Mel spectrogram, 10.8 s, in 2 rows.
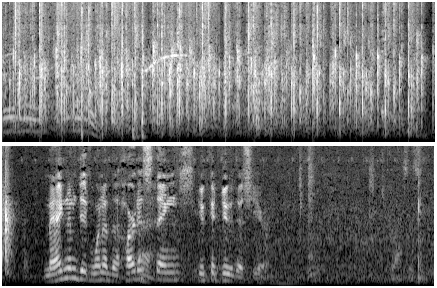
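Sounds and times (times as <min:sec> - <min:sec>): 
whoops: 0:00.0 - 0:02.5
audience clapping at a Fetishman San Diego gathering: 0:00.0 - 0:05.6
speech: 0:06.0 - 0:09.0, 0:10.5 - 0:10.7.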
